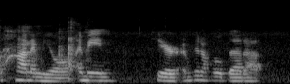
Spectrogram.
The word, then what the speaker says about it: Hahnemühle: I should tell you how to spell it. It's not easy. It's called Hanemule.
